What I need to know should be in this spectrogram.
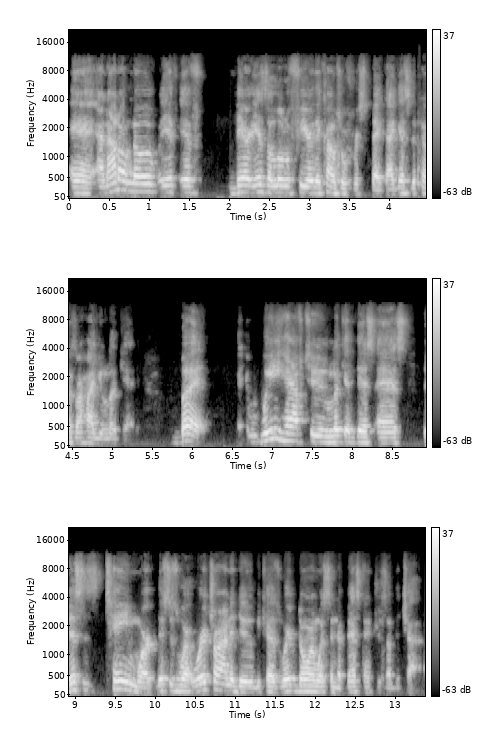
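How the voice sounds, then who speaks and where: A man's voice: medium pitch, moderate pace, a little mellow, low-quality recording. A man in his forties, a talk show guest, speaking earnestly and making his points with emphatic repetition. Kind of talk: casual talk show discussion.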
